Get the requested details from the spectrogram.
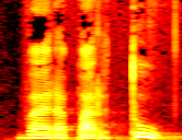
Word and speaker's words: аэропорту: Vairapartu. Die Betonung bleibt trotzdem auf der letzten Silbe.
